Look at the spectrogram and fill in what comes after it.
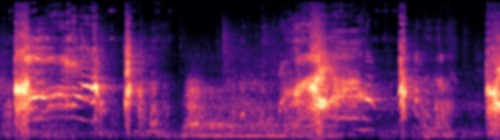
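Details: Boston Terrier worked up because he can't play with the other dogs, letting out loud squealing yips and whimpering whines in bursts about a second apart, with a low hum beneath.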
